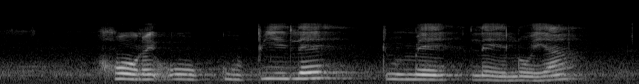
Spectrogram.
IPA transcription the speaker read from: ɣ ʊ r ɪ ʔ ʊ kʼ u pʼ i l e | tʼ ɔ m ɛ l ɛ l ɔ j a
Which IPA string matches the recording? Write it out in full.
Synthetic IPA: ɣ ʊ r ɪ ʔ ʊ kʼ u pʼ i l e | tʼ u m ɛ l ɛ l ɔ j a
